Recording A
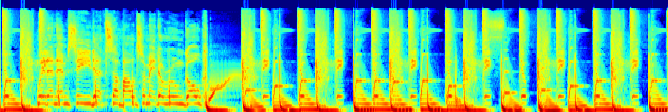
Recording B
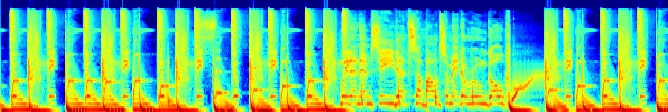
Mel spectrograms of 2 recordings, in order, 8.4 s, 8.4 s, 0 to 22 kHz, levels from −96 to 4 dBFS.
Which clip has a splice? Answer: B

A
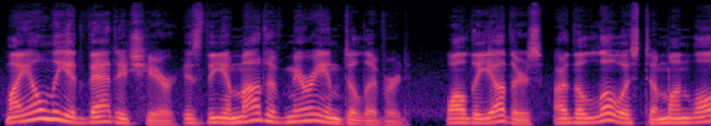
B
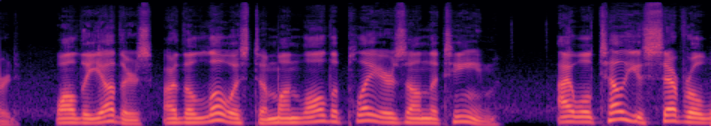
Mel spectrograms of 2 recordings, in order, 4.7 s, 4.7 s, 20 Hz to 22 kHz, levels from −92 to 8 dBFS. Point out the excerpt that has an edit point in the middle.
B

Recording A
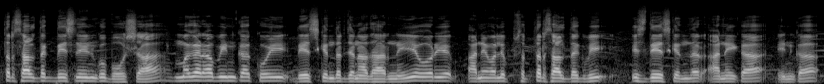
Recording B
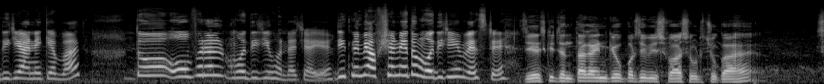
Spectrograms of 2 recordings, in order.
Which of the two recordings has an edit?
B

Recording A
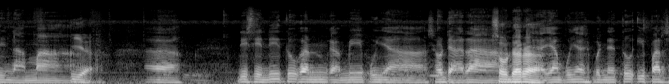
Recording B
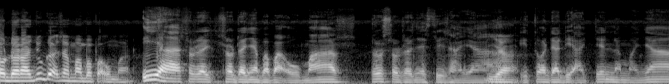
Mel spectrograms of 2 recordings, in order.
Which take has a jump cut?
A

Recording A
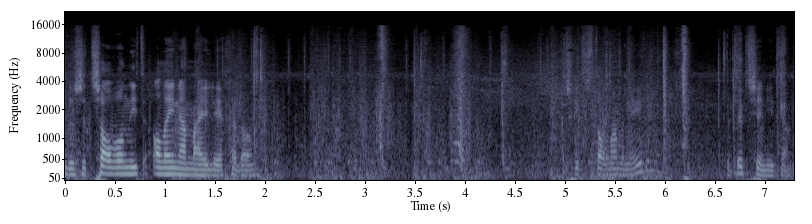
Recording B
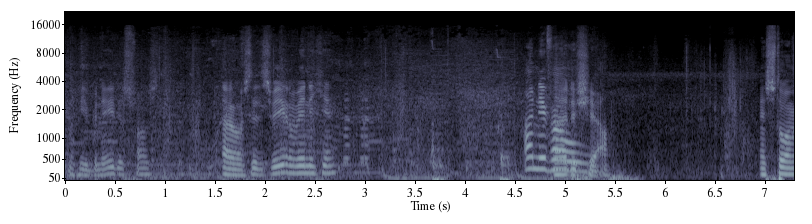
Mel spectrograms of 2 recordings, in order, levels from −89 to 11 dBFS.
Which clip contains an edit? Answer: B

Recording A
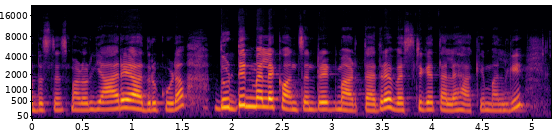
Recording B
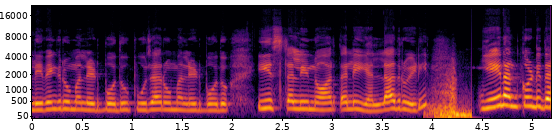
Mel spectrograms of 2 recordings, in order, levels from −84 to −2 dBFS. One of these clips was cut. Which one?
B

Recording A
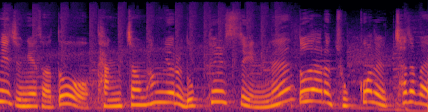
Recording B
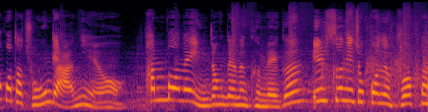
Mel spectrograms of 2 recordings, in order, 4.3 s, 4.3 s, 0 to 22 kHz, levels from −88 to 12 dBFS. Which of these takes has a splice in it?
B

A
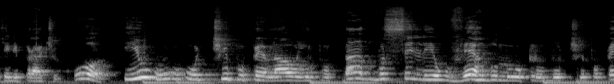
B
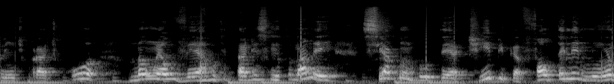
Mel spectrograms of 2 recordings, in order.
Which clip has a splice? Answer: A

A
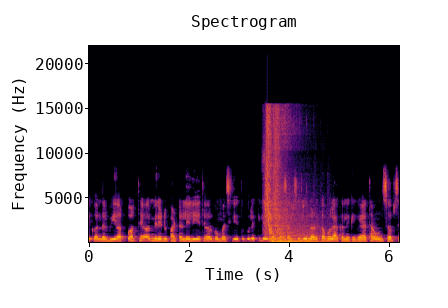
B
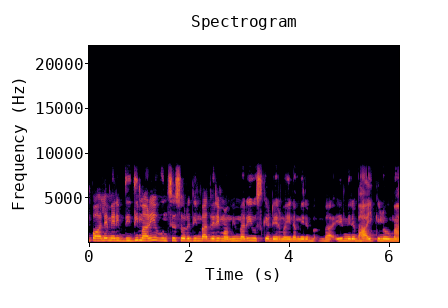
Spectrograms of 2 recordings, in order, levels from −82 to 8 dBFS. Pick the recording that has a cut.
A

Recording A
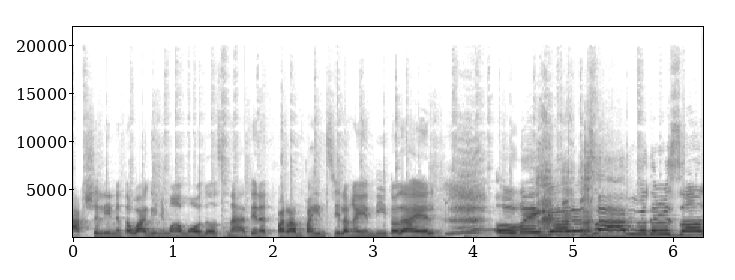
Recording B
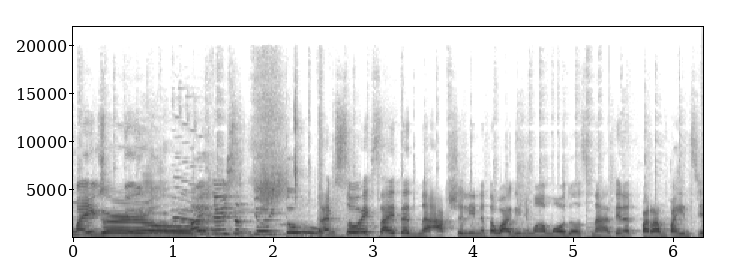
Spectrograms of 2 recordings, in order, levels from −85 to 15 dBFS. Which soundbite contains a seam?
B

